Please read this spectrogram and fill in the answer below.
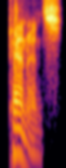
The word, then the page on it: penance: American English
